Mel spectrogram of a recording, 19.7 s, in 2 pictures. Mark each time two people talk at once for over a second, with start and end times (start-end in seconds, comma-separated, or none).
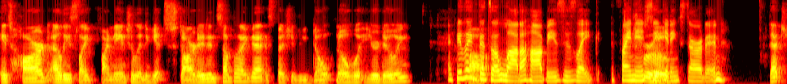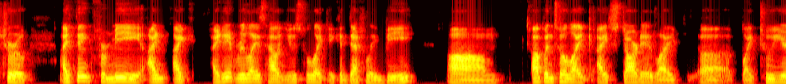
none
